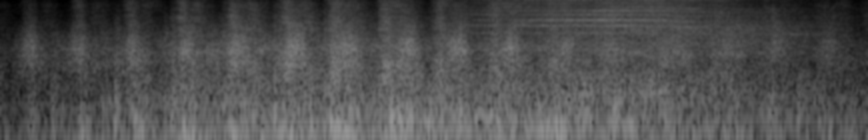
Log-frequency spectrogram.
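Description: Train running on rails, growing louder over the first couple of seconds, with a rhythmic clatter of wheels over rail joints about twice a second. About five seconds in, a high-pitched steady wheel squeal joins it.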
